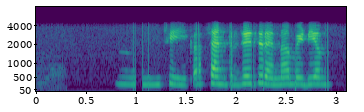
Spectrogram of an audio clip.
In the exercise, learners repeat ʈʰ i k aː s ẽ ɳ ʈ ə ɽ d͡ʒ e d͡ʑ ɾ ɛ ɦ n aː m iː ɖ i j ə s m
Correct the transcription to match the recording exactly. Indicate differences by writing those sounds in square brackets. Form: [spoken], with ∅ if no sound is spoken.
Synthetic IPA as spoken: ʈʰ [iː] k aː s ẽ ɳ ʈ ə [ɾ] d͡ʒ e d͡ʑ ɾ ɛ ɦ n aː m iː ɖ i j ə [∅] m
